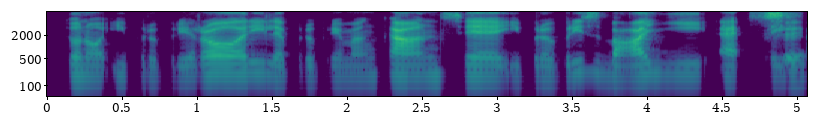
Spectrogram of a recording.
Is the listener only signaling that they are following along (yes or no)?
yes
